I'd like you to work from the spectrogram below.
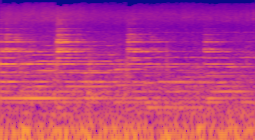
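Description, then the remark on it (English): A train rolls by with a steady rumble, its bell ringing in repeated clangs about once a second over a sustained metallic tone. “There's the train.”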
